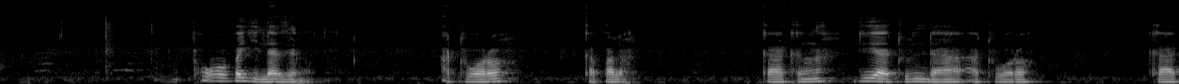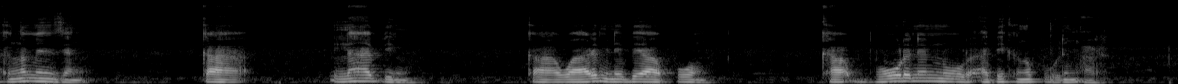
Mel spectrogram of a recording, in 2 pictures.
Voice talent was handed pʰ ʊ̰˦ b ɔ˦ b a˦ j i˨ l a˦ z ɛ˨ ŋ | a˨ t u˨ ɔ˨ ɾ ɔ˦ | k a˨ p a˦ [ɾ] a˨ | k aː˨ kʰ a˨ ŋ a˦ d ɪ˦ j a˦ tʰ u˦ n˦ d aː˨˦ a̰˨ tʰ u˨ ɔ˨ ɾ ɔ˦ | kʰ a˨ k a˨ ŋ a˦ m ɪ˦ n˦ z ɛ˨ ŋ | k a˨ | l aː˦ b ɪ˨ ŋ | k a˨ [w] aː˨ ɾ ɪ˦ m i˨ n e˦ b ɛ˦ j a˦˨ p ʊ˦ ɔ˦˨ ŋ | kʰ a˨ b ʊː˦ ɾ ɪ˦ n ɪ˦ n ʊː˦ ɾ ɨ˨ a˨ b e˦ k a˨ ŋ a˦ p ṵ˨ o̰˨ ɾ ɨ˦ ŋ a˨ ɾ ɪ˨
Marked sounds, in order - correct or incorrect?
incorrect, correct

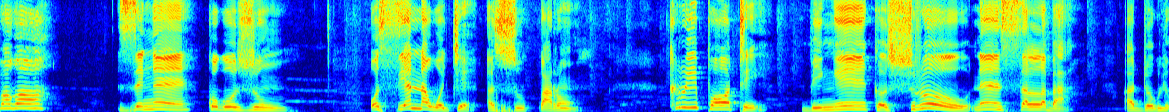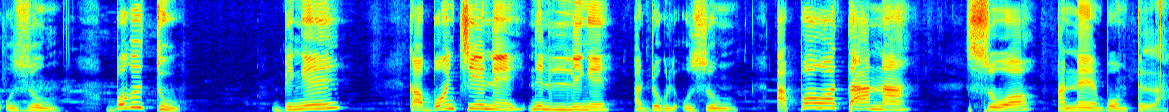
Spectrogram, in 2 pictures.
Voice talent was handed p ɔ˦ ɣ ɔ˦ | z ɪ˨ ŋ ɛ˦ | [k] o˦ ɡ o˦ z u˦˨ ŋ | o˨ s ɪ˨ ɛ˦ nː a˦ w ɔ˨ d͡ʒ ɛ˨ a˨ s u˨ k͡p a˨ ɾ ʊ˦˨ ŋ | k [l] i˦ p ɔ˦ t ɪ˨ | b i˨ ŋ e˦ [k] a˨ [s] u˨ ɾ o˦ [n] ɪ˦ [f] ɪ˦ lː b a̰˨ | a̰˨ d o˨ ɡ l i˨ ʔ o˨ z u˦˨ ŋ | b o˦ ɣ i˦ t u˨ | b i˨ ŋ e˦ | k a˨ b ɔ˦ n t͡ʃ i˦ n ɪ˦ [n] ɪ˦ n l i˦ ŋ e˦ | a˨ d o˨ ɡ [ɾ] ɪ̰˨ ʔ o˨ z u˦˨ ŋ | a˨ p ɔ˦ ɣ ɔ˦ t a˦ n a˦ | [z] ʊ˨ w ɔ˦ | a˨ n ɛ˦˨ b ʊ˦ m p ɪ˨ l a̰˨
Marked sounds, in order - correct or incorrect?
correct, incorrect, correct, correct, correct, incorrect, correct, incorrect, incorrect

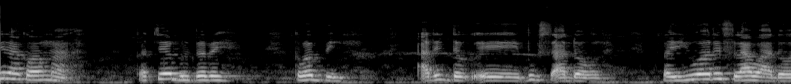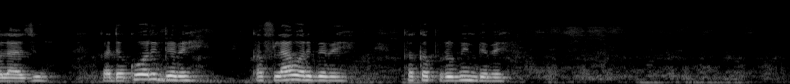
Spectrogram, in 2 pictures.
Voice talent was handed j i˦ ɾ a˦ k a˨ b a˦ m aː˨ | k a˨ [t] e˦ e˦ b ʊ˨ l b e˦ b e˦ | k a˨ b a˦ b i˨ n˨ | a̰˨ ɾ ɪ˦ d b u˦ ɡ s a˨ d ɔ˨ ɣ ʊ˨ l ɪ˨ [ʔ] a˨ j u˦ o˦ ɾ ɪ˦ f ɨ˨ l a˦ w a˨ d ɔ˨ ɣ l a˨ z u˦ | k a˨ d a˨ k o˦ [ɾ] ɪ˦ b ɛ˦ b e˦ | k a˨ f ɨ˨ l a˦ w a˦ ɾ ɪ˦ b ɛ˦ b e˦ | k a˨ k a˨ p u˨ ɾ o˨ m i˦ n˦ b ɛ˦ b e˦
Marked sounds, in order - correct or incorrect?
correct, incorrect, correct

